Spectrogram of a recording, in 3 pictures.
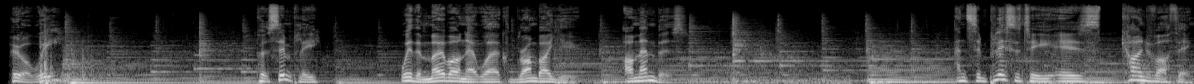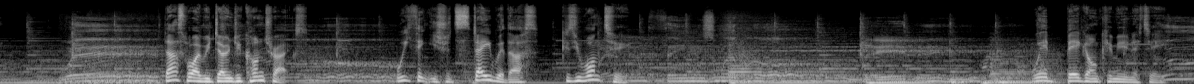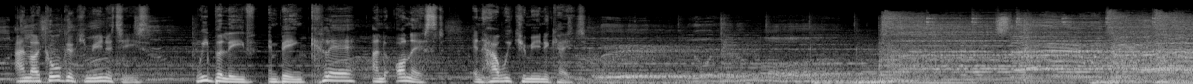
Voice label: English, M, Commercial; advertising voice over

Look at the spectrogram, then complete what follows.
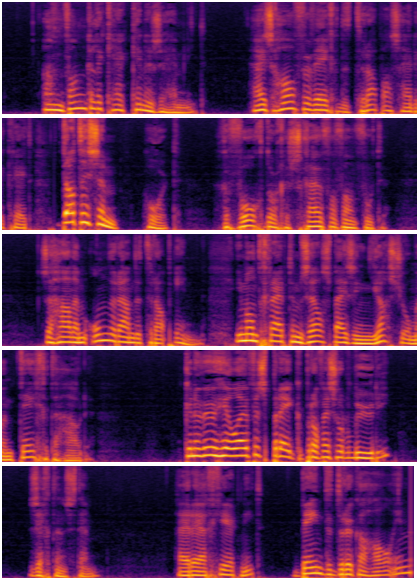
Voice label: Dutch M Narration; voice over

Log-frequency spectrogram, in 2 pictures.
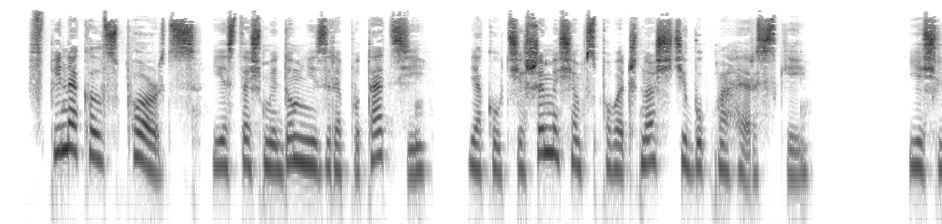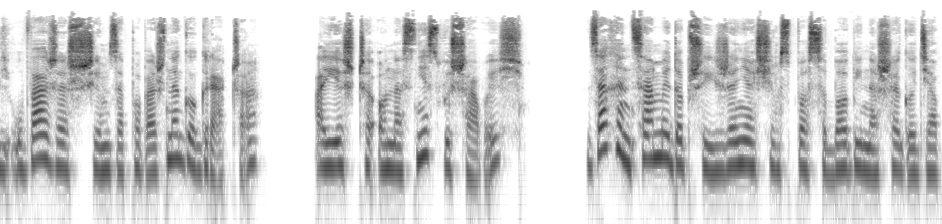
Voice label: Polish F Commercial

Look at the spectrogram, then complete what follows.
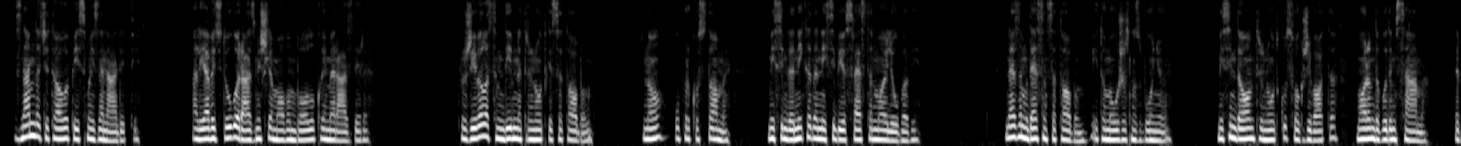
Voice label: Serbian, F, Narration

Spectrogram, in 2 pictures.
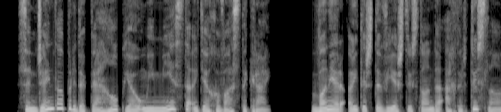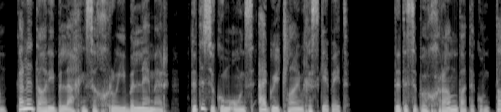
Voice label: Afrikaans, F, Explainer

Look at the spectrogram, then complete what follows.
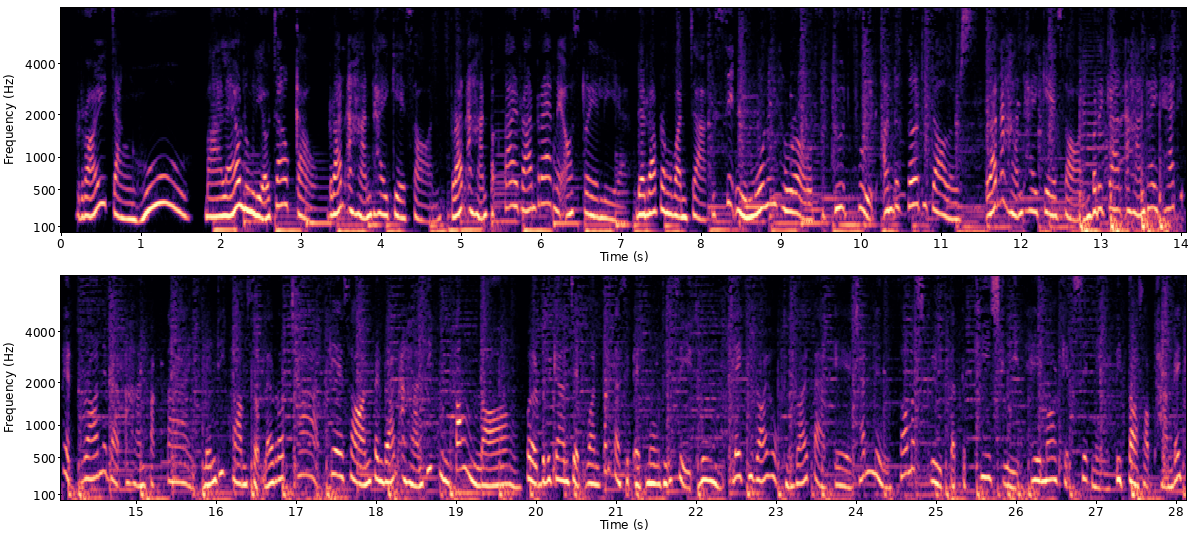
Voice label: Thai F commercial; voice-over

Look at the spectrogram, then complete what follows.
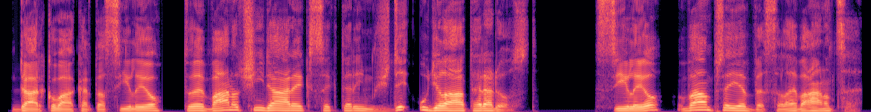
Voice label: Czech M Announcements; voice over

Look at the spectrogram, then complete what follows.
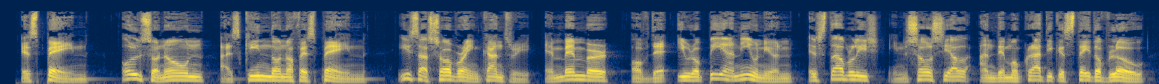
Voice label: Spanish english M Narration; accent of spain

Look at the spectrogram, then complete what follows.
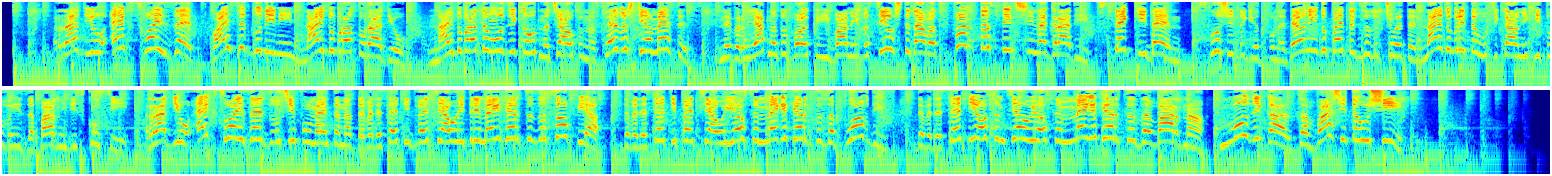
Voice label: F Bulgarian female Radio Promo; voice over

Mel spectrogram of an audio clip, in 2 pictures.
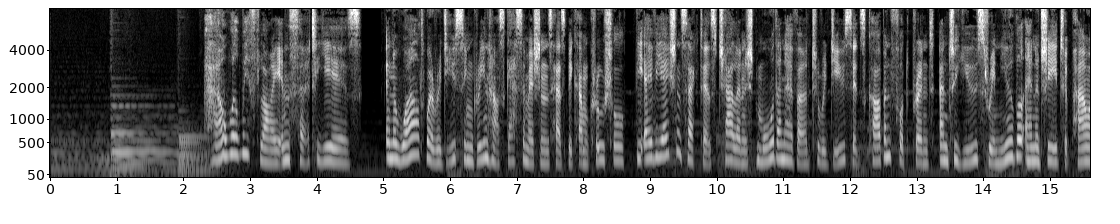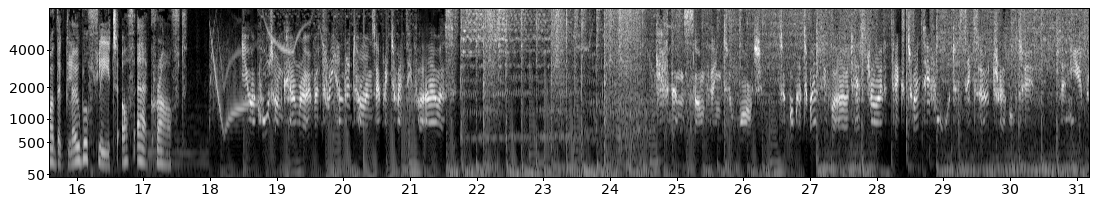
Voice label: English INT, F, voicereel; accent of germany

